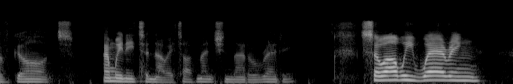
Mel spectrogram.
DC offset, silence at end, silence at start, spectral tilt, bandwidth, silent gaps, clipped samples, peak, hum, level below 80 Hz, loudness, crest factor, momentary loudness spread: under 0.1%; 0.35 s; 0 s; -4.5 dB/octave; 8.2 kHz; none; under 0.1%; -6 dBFS; none; -66 dBFS; -25 LUFS; 22 dB; 20 LU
